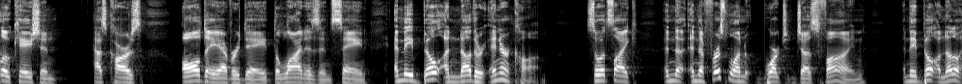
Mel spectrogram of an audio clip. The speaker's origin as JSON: {"language": "English", "region": "Washington", "country": "United States", "tie": "born or raised there", "moved": "yes", "said": "I grew up in Washington State, and growing up, we ate a lot of halibut and a lot of salmon"}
